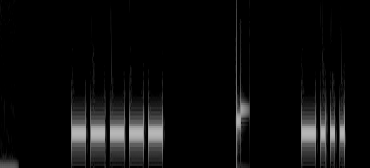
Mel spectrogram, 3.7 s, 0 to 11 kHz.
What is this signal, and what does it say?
Morse code, heard as a keyed tone, about 25 wpm, 700 Hz. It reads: 0 B
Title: Single Letter-Number Alt - Rapid-Fire 25wpm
